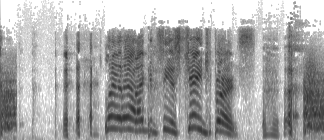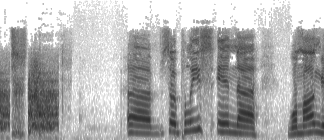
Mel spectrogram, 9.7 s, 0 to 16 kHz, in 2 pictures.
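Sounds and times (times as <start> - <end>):
agitated dog barking while someone puts pants on it: 0.0 - 0.2, 4.6 - 5.8
speech: 0.9 - 5.7, 6.8 - 9.7.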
